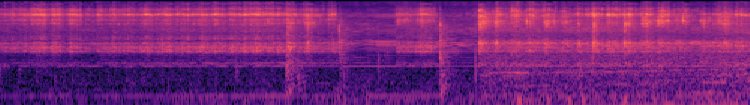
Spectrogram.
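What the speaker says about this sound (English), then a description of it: "to shave it down a little bit more to get a closer shave" An electric shaver buzzes steadily and loudly close by as it works over the sides of a head during a curly high-fade haircut. The tone shifts briefly in the middle as the blade moves, with no speech.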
